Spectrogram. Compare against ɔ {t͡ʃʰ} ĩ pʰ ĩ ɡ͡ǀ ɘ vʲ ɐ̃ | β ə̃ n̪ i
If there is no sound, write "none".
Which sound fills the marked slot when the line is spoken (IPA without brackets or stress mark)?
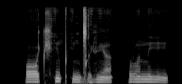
t͡ʃʰ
